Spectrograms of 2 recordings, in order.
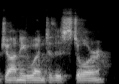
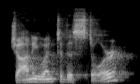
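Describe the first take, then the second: First: The pitch stays flat like a statement. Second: The intonation makes it sound like a question. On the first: It reports a fact. "statements, which are just kind of flat" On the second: It asks whether this happened. "There's questions like"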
